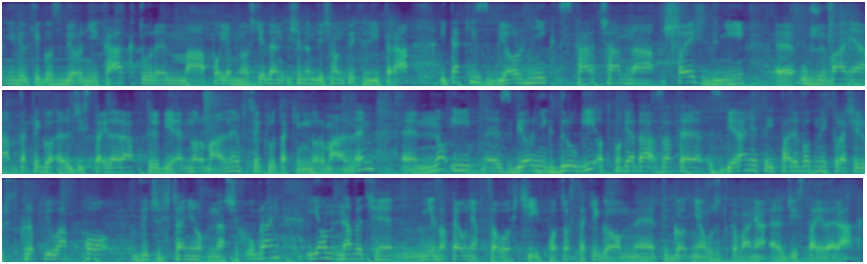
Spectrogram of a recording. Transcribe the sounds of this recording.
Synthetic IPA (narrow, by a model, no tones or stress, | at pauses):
ɲɛvʲjɛlkʲɛɡɔzbʲjɔɾɲikakt̪uɾɘːapɔjɛmnɔɕt͡ɕjɛd̪ɛniɕɛd̪ɛmd͡ʑeɕɔnt̪ɘxlʲit̪ɾa | it̪akʲizbʲjɔɾɲikst̪aɾt͡ʂanaʂɛʑd͡ʑd̪ɲi | ʔuʐɘvaɲat̪akʲɛɡɔʔɛlʐist̪ajlɛɾaft̪ɾɘbʲjɛnɔɾmalnɘmft̪sɘklut̪akʲimnɔɾmalnɘm | nɔʔizbʲjɔɾɲiɡd̪ɾuɡʲiɔt̪pɔvʲjad̪azat̪ɛzbʲjɛɾaɲɛt̪ɛjpaɾɘvɔd̪nɛjk̚t̪uɾaɕɛjuʂskɾɔpʲlʲiwapʰɔ | vɘt͡ʂɘʂt͡ʂɛɲunaʂɘxṵbɾaɲiɔnːavɛt̪ɕɛɲɛzapɛwɲaft̪sawɔɕt͡ɕipɔt̪̚t͡ʂast̪akʲɛɡɔt̪ɘɡɔd̪ɲauʐɨt̪kɔvaɲaʔɛlʐist̪ajlɛɾa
